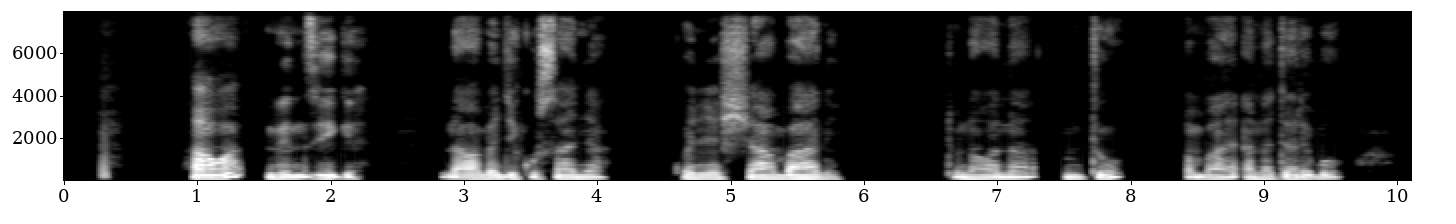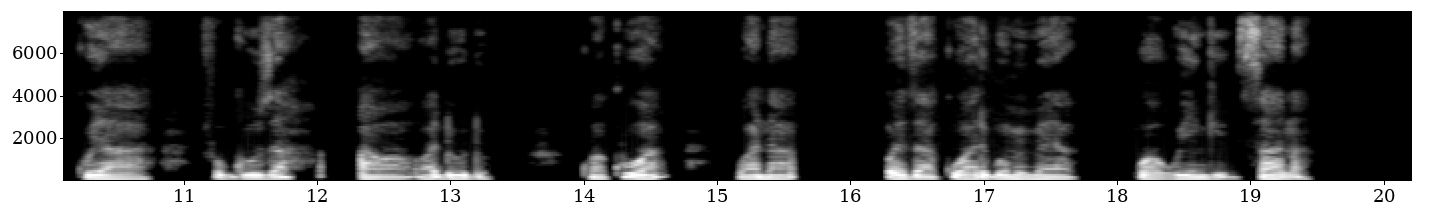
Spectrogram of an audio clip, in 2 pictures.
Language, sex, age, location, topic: Swahili, male, 25-35, Nakuru, health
